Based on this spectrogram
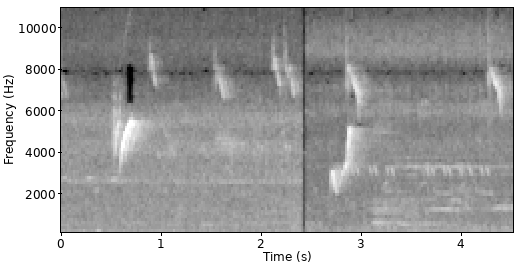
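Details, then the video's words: Sunbird at 5:30 AM in early morning, giving brief high descending notes spaced a couple of seconds apart, with a soft click and faint hum in the background. "தேன்சிட்டின் சங்கீதம் | The Voice of Sunbird"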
